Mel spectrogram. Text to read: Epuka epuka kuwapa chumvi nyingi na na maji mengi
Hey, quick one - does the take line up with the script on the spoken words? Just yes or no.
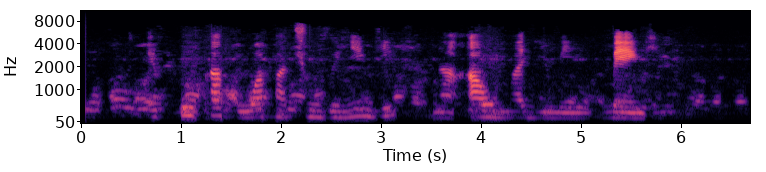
no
